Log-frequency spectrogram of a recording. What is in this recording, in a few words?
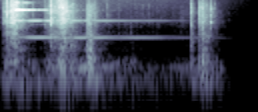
new cash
